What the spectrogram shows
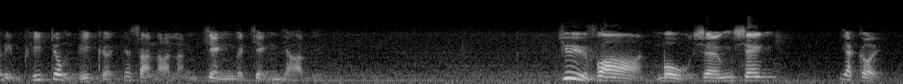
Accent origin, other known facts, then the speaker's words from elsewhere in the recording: Guangdong, China; 我们广东人叫做龙骨车，龙骨车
